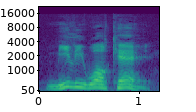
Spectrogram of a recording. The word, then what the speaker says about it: Milwaukee: "Yes, and actually it's pronounced Milwaukee."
